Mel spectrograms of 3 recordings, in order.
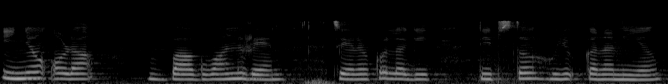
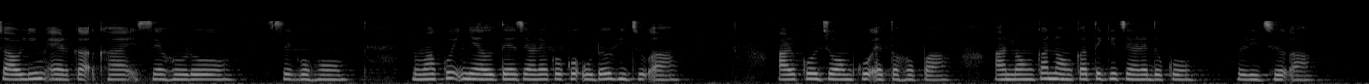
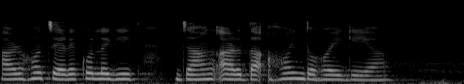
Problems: background sounds at intervals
